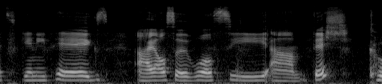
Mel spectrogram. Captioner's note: none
